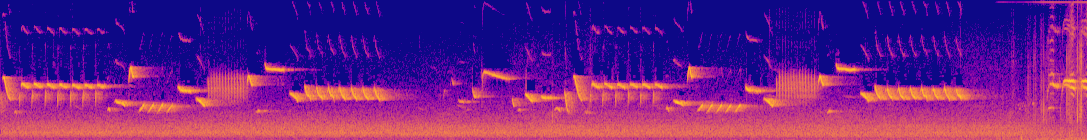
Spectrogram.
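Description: Eurasian wren singing two long, loud phrases of rapid high trills and sharp notes, with a short break a little before halfway. A steady hiss of background noise runs underneath.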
